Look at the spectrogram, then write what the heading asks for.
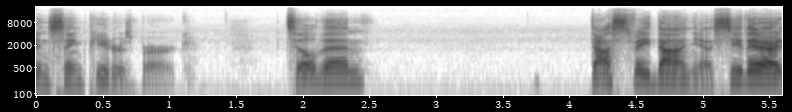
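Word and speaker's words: до свидания: petersburg till then da svidanya see there I said it right because we're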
